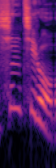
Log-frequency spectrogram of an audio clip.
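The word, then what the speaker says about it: 辛奇: 이를 두고 한국문화체육관광부는 김치의 중국어 표기 용례를 신기, 중국어 발음으로는 신치로 바꿨습니다. 이는 중국어로 기나 김을 발음하는 소리가 없기 때문입니다. 새 개정안은 한국 시간 7월 22일부터 공공영어 외국어 번역 및 표기 지침에 따라 시행됩니다.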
